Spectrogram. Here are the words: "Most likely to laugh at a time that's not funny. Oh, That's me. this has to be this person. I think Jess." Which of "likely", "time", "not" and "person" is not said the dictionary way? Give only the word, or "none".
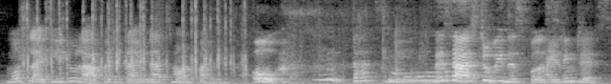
person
